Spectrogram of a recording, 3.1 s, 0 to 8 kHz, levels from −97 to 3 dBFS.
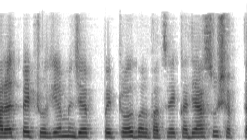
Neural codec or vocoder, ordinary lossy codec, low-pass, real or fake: codec, 16 kHz, about 1 kbps, DyCAST, with the encoder's durations; AAC, 32 kbps; 7.2 kHz; fake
